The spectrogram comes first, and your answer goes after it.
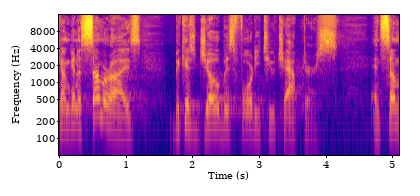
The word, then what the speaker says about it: Job: known as job now it's spelled the same as job if you're looking for it in your bible but it's job and so i would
